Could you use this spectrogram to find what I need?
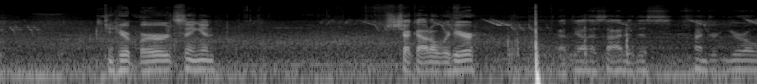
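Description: A middle-aged man speaks calmly and close to a microphone outdoors.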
